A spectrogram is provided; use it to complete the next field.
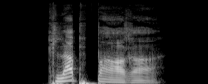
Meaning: inflection of klappbar: 1. strong/mixed nominative masculine singular 2. strong genitive/dative feminine singular 3. strong genitive plural
- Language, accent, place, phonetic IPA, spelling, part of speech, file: German, Germany, Berlin, [ˈklapbaːʁɐ], klappbarer, adjective, De-klappbarer.ogg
